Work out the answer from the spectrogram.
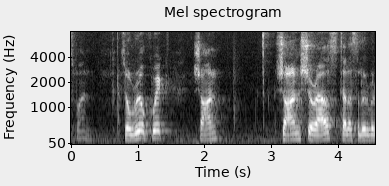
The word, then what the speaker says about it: Shawn Sherrouse: so um you got my name right and pronounced it correctly because not everybody gets that I get a lot of Shan shus and uh and and so it is Shan shuss um you know I'm city manager here uh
